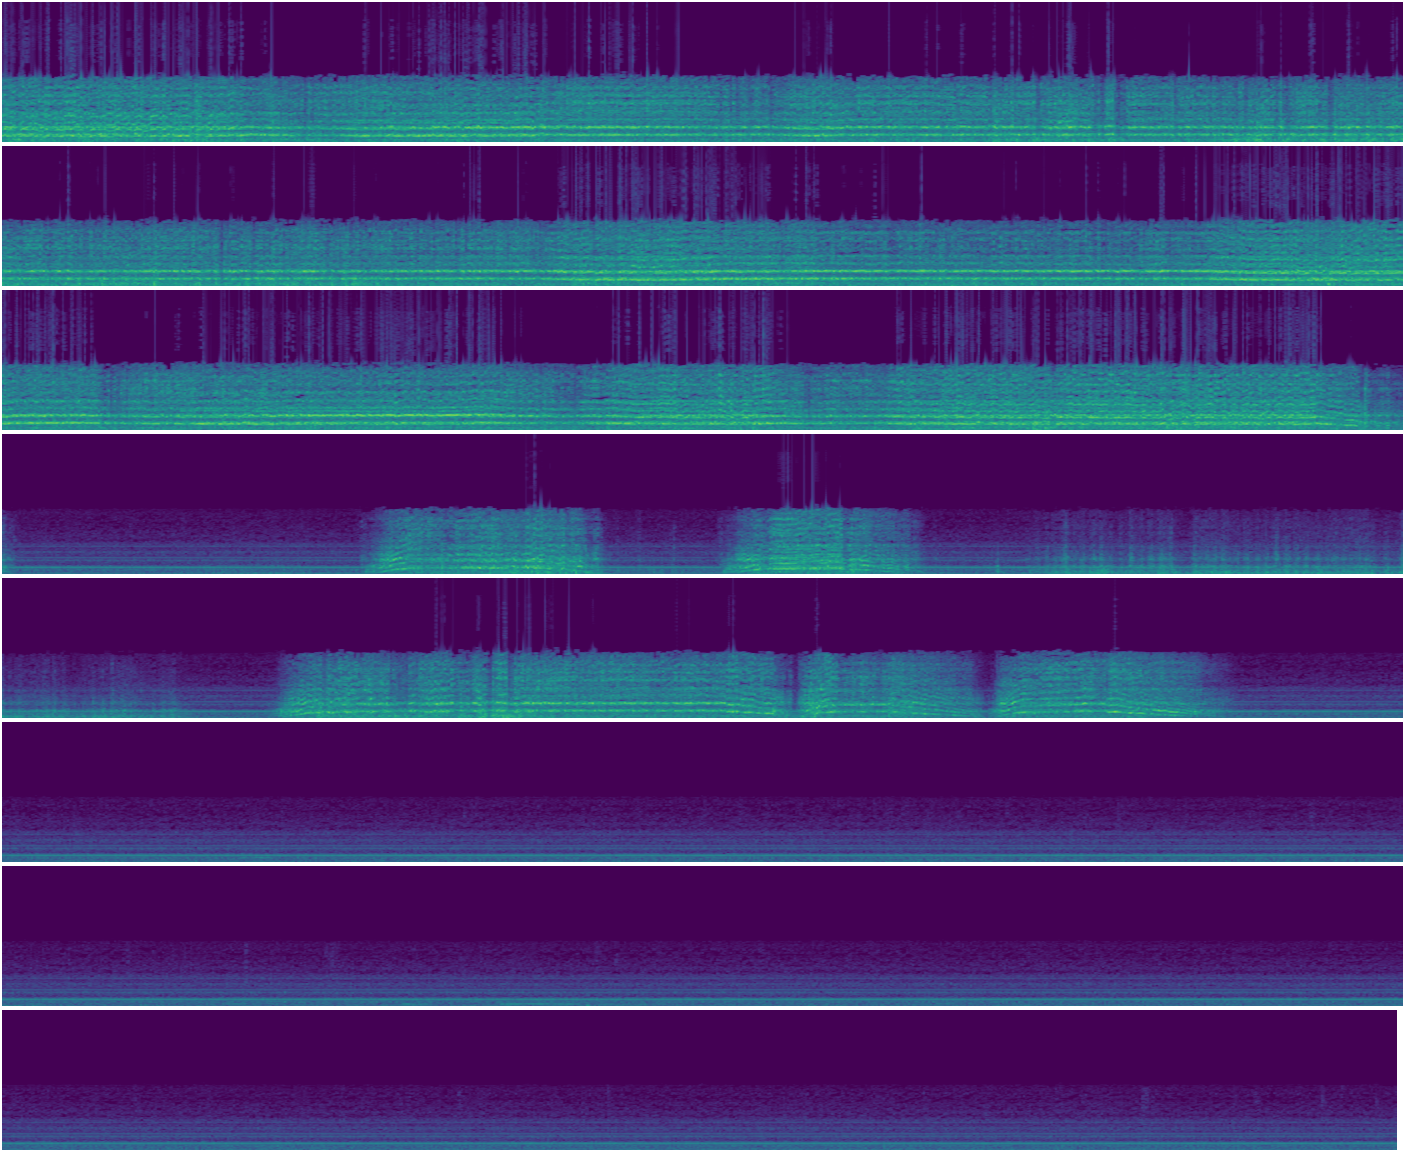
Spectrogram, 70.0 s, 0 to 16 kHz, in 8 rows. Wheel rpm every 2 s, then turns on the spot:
210, 210, 230, 230, 230, 240, 220, 230, 220, 220, 220, 210, 190, 20, 100, 70, 10, 20, 100, 210, 110, 20, 0, 0, 0, 0, 0, 0, 0, 0, 0, 0, 0, 0, 0.
26-30 32-36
